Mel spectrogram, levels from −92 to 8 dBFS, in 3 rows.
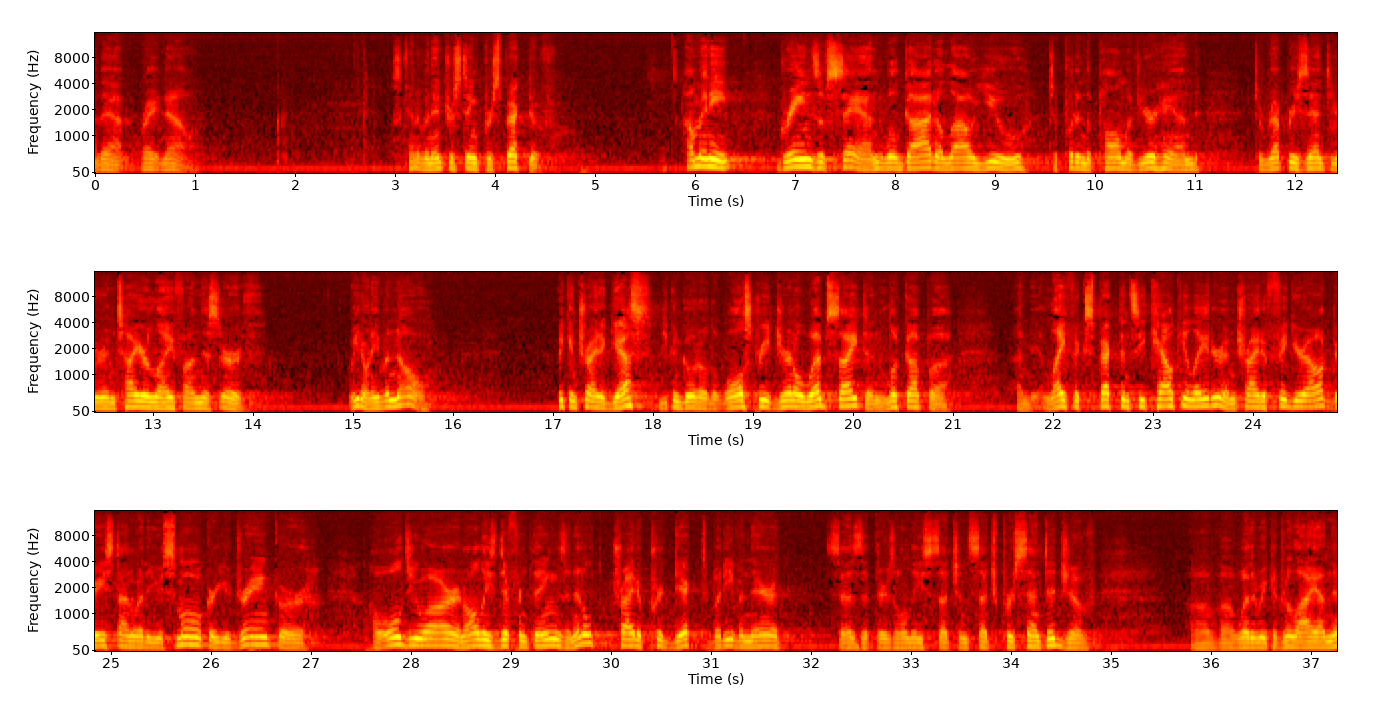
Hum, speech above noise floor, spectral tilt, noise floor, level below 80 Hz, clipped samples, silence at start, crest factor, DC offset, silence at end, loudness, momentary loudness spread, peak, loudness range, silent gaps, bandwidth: none; 28 dB; -5 dB/octave; -54 dBFS; -64 dBFS; under 0.1%; 0 s; 20 dB; under 0.1%; 0 s; -27 LUFS; 13 LU; -6 dBFS; 6 LU; none; 16 kHz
